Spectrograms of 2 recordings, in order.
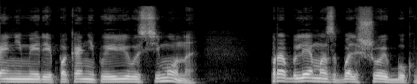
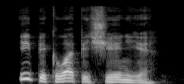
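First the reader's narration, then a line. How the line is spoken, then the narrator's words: Sad sigh. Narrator (Russian): грустно вздохнул Макс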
